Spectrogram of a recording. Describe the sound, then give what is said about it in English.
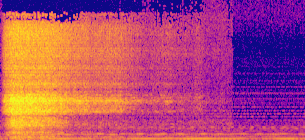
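A deep breath in and out through the nose during a guided meditation, a soft airy rush of breath over a steady sustained musical drone that continues after the breath fades. “Taking a big, deep breath through the nose and exhale from the nose again.”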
